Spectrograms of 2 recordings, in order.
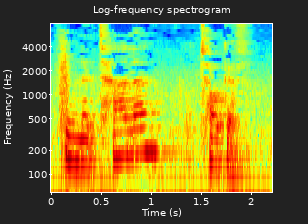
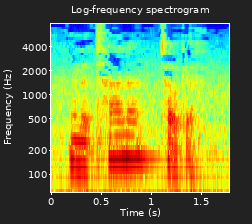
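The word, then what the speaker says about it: Unatana Tokef (ונתנה תוקף): Unatana Tokef.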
